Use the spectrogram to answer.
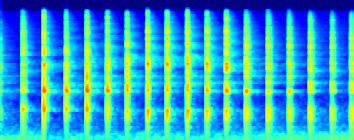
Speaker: a thuddy kind of sound as opposed to something that's high pitched and again i'm in an area now where there's delamination right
